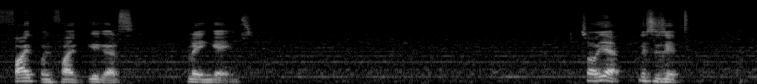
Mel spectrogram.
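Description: A man talks casually into a nearby microphone in short bursts.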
